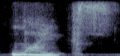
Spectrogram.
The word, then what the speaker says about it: likes: Like is a voiceless sound at the end. So when we add that S, it's going to be likes. Likes is going to be a S sound.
